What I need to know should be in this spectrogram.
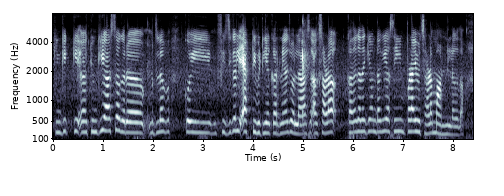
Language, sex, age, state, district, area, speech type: Dogri, female, 18-30, Jammu and Kashmir, Reasi, rural, spontaneous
